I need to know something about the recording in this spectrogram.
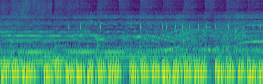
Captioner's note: ticking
